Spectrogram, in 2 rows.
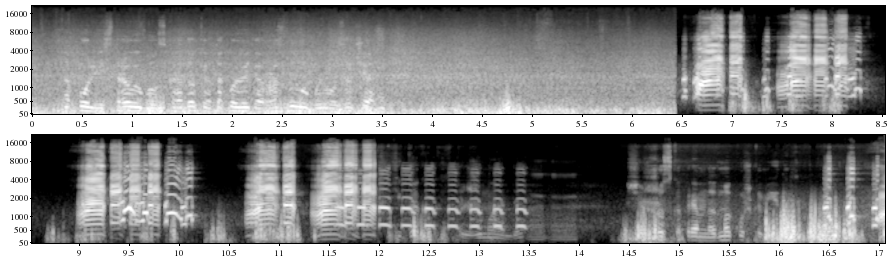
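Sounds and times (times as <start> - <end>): wind rumble on microphone: 0.0 - 8.1, 10.2 - 11.3, 14.4 - 15.0, 15.8 - 17.0
geese honking: 6.5 - 8.3, 9.0 - 13.5, 16.4 - 17.0.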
